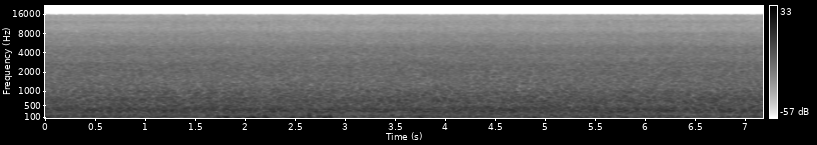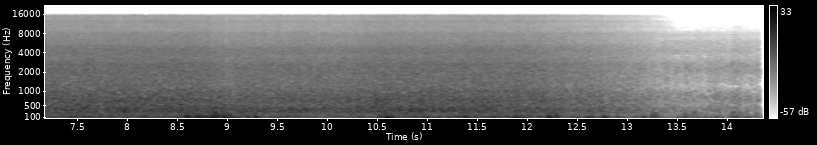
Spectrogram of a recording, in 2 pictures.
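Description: A stream rushes and splashes over rocks nearby.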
